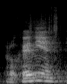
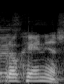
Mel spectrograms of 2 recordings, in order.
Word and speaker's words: progenie: No se dice progenia, se dice progenie.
